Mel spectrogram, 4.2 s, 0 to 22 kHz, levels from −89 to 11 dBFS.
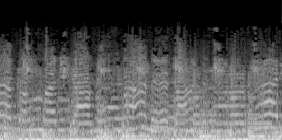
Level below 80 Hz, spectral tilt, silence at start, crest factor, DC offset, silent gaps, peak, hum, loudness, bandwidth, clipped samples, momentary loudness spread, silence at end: -18 dBFS; -8 dB/octave; 0 s; 6 dB; under 0.1%; none; 0 dBFS; none; -12 LUFS; 6.4 kHz; 0.2%; 5 LU; 0 s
